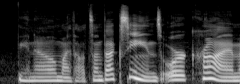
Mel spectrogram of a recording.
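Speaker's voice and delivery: ordinary delivery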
